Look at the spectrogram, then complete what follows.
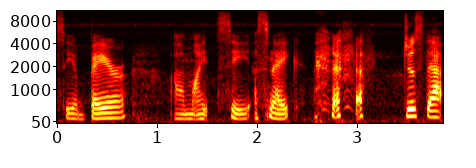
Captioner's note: laughing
